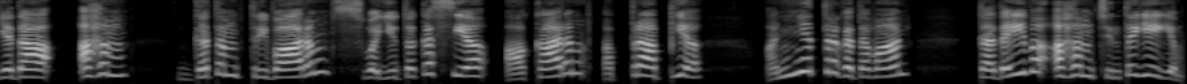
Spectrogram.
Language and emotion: Sanskrit, angry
